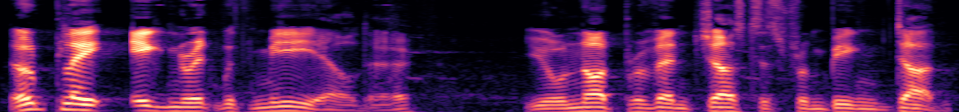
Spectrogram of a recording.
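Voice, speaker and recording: Stern older guard captain, fantasy game, curt and commanding, sharp voice, very animated pitch. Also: male voice, normal speed. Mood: angry, commanding.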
